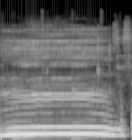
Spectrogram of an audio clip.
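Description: A person imitates a goat's bleat but it comes out as a cow-like moo, one sustained, loud, near voiced call lasting over a second before breaking off.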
